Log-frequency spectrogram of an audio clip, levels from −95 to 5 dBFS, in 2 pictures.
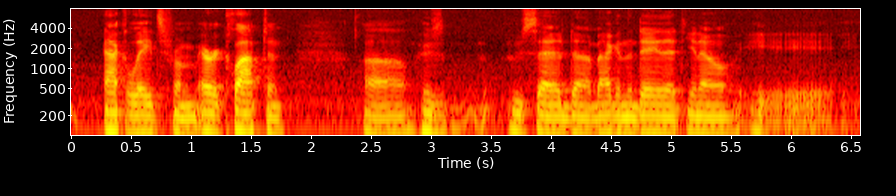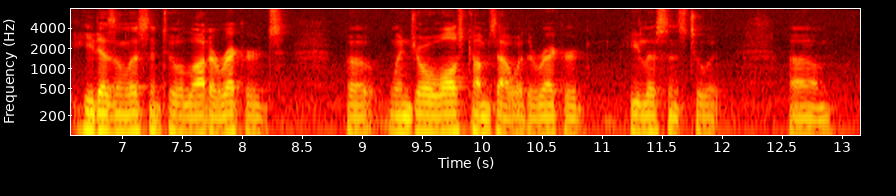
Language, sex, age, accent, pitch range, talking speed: English, male, 50-69, American, 95-105 Hz, 180 wpm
